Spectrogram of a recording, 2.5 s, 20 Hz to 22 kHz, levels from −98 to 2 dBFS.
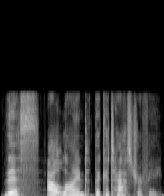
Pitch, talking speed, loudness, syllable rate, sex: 205 Hz, 95 wpm, -19 LUFS, 4.1 syllables/s, female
